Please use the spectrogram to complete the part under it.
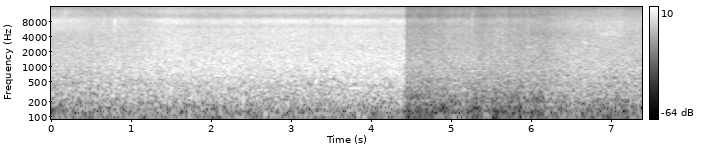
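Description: Stream and waterfall in a Finnish forest, with dark water rushing in a loud, continuous broadband roar that drops suddenly in level partway through and then carries on steadily.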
